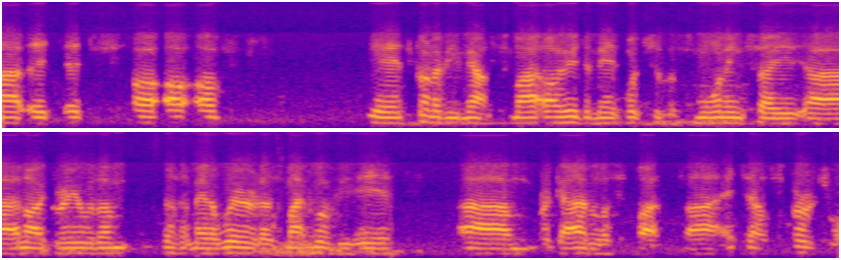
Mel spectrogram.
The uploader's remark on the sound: goes to the phone and text lines for the listeners thoughts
